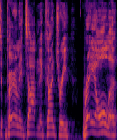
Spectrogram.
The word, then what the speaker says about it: Raiola: top in the country rayola sounds rhymes with areola is going to it's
